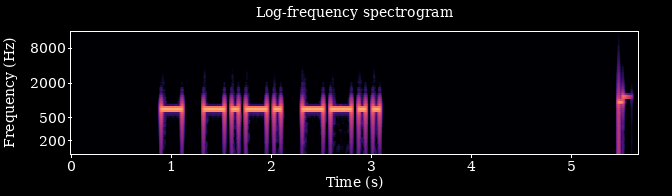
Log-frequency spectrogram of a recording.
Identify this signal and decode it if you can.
Morse code, heard as a keyed tone, about 17 wpm, 700 Hz. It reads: TCZ
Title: USA Call Sign Postfixes - 3 Letters 17wpm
